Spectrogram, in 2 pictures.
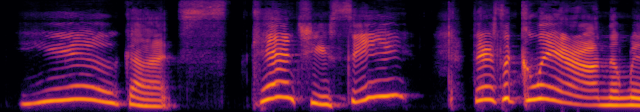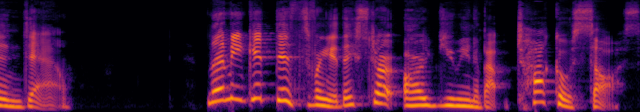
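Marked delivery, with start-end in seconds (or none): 0.2-7.4 put-on high-pitched elderly grandma way of talking. Retelling a car ride, the speaker imitates their grandma's voice. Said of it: "she does talk like this. I am not mimicking her".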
